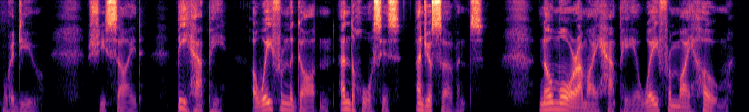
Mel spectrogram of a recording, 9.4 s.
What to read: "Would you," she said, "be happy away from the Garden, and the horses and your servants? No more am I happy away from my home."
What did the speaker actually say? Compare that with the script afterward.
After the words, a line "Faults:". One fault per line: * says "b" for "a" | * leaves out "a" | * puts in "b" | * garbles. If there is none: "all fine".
"Would you," she sighed, "be happy away from the Garden, and the horses and your servants? No more am I happy away from my home."
Faults:
* says "sighed" for "said"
